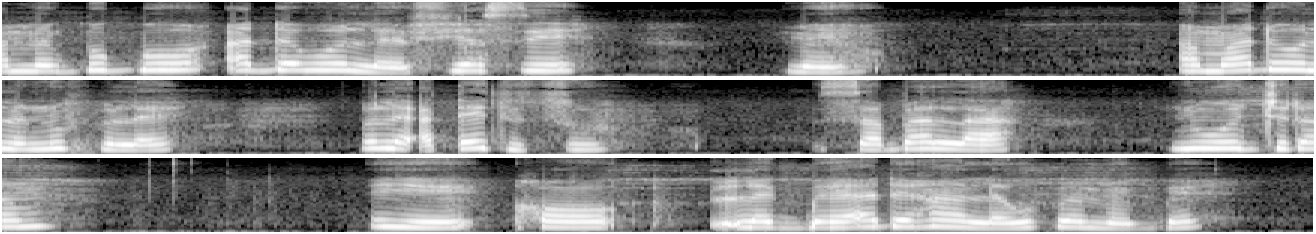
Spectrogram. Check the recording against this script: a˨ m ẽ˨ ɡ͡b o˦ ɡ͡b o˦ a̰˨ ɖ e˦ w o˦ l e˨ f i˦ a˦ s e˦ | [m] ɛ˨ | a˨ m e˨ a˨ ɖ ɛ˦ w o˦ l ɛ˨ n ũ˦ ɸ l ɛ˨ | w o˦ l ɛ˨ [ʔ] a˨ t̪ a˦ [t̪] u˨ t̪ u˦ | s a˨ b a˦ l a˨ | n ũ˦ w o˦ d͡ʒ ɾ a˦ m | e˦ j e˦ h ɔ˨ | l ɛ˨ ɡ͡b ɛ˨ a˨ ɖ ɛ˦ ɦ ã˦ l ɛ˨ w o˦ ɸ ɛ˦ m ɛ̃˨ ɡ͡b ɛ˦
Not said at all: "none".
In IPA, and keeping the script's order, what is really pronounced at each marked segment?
m, ʔ, t̪

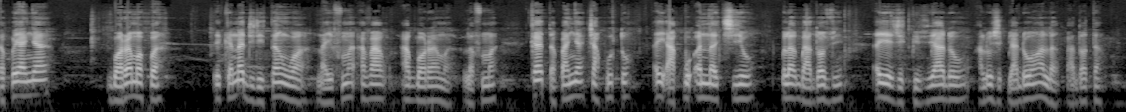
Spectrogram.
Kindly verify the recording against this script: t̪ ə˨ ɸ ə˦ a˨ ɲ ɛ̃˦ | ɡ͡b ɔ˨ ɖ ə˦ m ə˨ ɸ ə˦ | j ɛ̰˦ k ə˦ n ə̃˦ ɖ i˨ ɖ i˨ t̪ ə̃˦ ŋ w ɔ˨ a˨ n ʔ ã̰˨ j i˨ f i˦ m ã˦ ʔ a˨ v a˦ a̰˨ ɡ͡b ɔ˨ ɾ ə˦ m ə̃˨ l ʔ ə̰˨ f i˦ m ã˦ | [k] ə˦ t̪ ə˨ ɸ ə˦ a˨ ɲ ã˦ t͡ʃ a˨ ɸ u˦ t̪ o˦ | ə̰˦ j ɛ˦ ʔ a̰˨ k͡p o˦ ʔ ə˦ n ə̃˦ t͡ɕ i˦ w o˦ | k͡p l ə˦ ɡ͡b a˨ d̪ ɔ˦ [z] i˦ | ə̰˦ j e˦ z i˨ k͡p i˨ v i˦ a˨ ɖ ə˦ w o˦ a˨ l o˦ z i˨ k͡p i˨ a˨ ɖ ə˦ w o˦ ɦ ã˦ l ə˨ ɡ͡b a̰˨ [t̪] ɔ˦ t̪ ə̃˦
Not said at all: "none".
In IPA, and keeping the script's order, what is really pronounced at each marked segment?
k, v, d̪

